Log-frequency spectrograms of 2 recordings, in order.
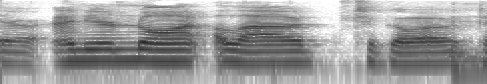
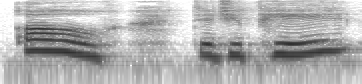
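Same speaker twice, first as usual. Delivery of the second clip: higher, louder, drawn-out mock astonishment; imitated surprise; 7 semitones higher, 5 dB louder, slower than usual. Man finding the patient wet her room, imitated surprise. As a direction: act out someone's slow, high-pitched discovery.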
